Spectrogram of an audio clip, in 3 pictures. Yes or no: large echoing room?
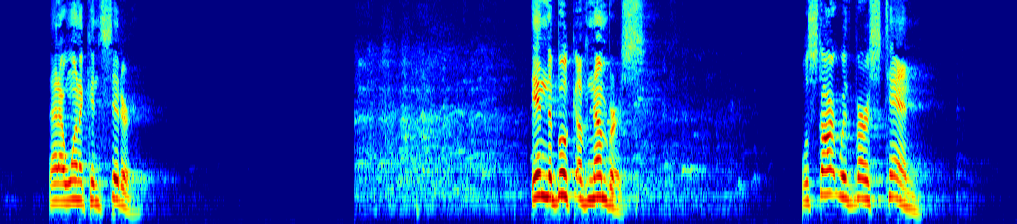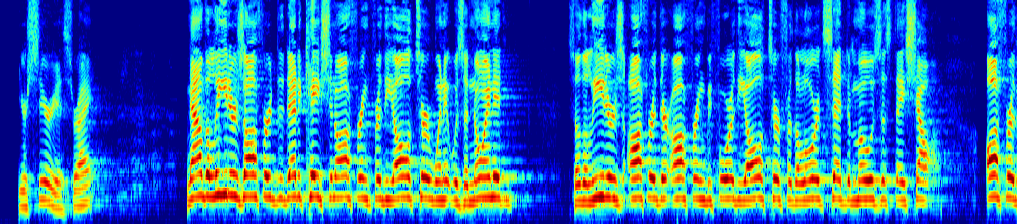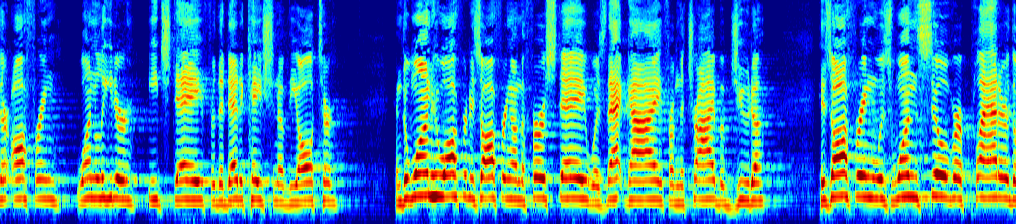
yes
